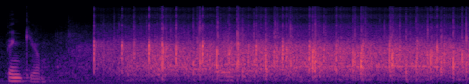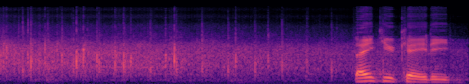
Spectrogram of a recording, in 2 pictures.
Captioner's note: applause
